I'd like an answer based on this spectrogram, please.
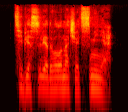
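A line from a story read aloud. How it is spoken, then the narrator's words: Opponent's hiss. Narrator (Russian): прошипел противник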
